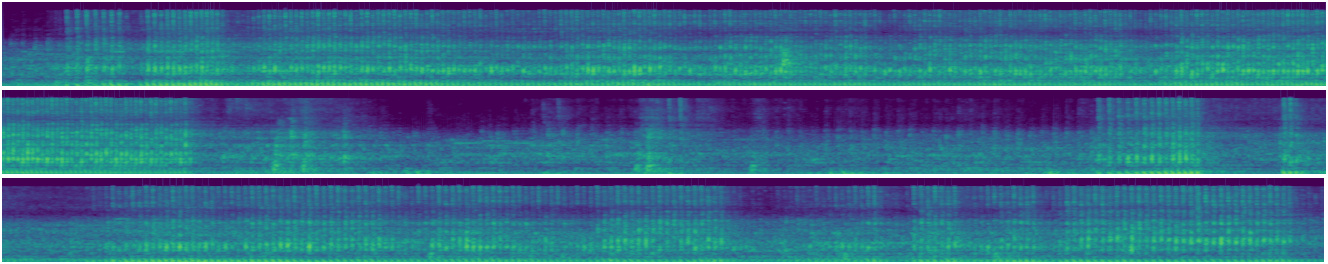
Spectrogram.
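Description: Mahindra tractor's diesel engine working under load as it pulls a loaded trolley over rough ground, rising and falling in surges, with a quieter stretch about eight to twelve seconds in and a short burst of revs just after.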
